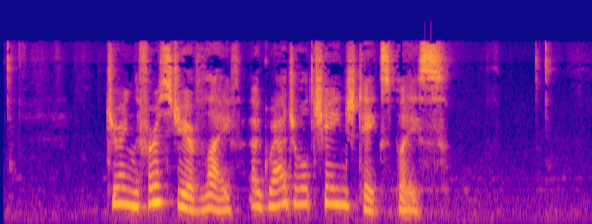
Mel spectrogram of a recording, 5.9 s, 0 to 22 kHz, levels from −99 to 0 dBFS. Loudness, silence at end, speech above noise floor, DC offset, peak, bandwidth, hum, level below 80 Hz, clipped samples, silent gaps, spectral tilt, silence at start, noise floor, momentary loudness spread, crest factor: -17 LUFS; 0.45 s; 40 dB; under 0.1%; 0 dBFS; 11.5 kHz; none; -60 dBFS; under 0.1%; none; -2 dB/octave; 0.05 s; -59 dBFS; 21 LU; 20 dB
